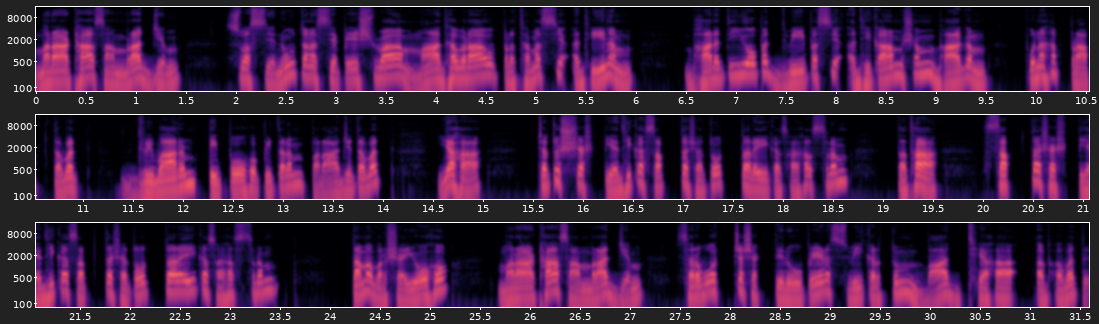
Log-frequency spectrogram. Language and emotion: Sanskrit, neutral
